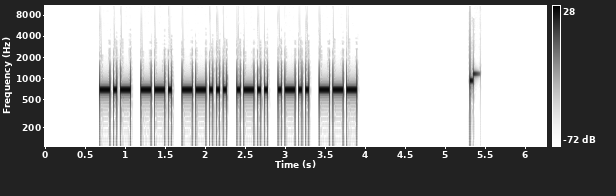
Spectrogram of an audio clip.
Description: Morse code, heard as a keyed tone, about 28 wpm, 700 Hz. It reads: KG7LLO
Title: USA Call Signs 28wpm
